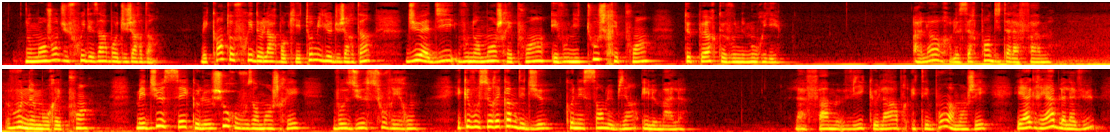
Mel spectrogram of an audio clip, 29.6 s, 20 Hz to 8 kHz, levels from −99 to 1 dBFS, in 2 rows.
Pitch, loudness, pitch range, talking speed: 195 Hz, -25 LUFS, 175-220 Hz, 175 wpm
